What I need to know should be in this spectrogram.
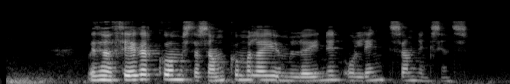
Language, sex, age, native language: Icelandic, female, 40-49, Icelandic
